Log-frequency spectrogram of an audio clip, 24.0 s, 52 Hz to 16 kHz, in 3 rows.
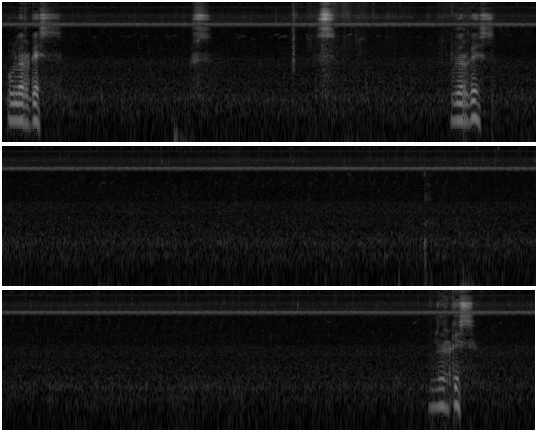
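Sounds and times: high-pitched insect chirring: 0:00.4 - 0:15.3, 0:22.1 - 0:23.6.

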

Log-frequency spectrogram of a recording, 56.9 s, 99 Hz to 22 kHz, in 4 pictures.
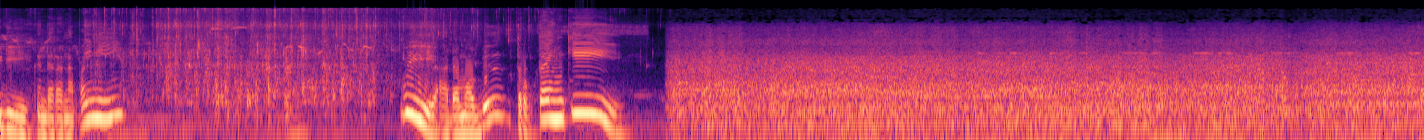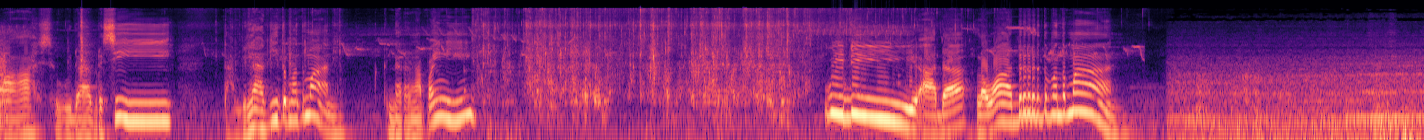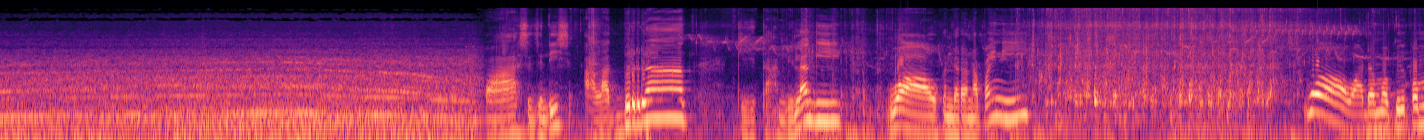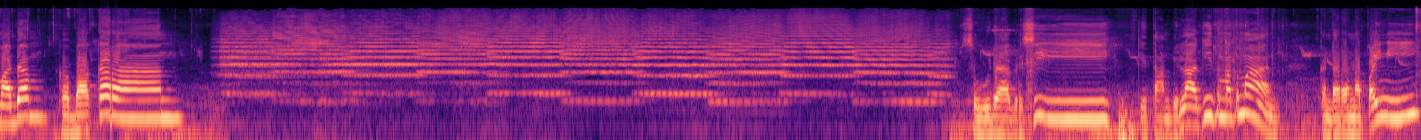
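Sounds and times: diesel engine running: 0:06.6 - 0:14.3, 0:25.5 - 0:33.4.

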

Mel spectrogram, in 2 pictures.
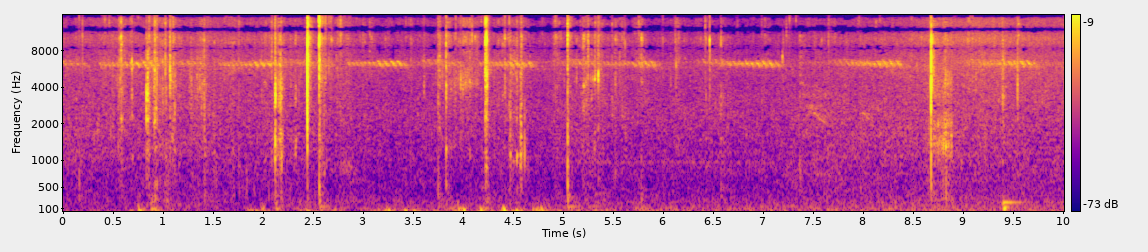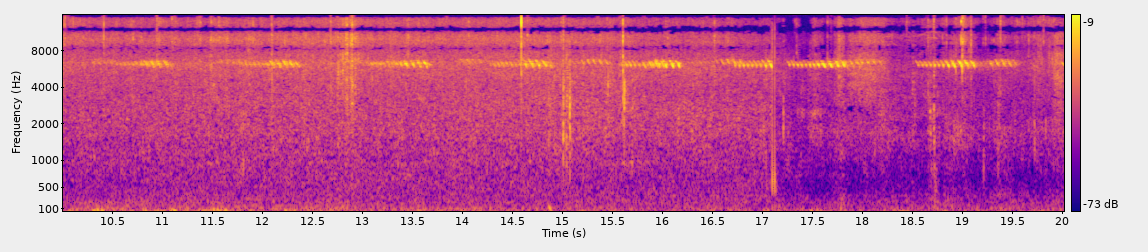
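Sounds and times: faint outdoor ambience: 0:00.0 - 0:20.0
insect chirping: 0:00.0 - 0:20.0.

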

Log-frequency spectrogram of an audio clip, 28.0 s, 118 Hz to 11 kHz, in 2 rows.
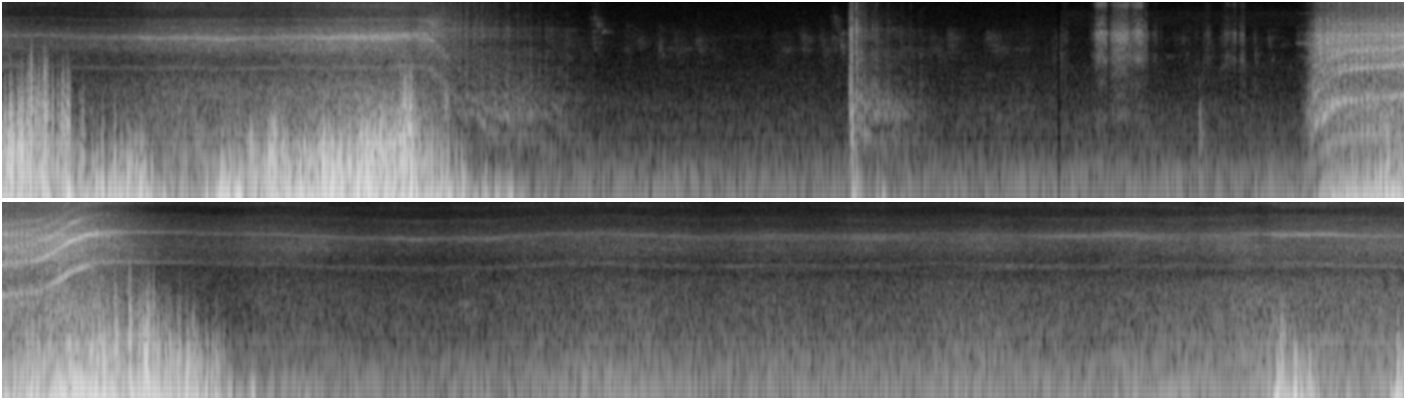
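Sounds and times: toy helicopter rotors whining: 0:00.0 - 0:06.0, 0:08.5 - 0:09.3, 0:10.8 - 0:28.0
sharp click: 0:08.5 - 0:09.3.

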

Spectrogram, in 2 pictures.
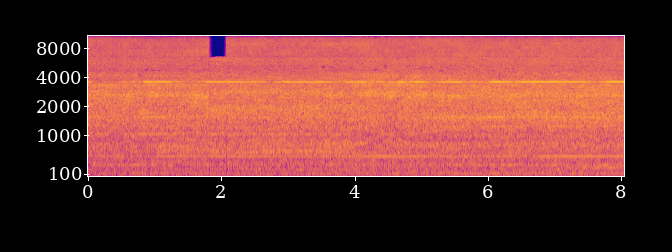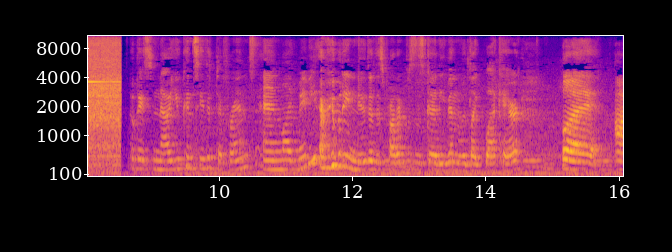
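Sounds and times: hot-air dryer brush running: 0:00.0 - 0:08.6.

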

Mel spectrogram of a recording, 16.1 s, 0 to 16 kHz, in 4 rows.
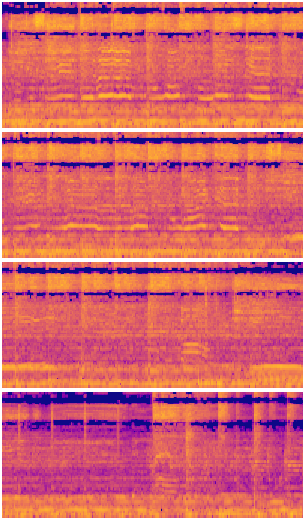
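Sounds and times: women singing: 0:00.0 - 0:14.6
live pop-rock band: 0:00.0 - 0:16.0.

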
